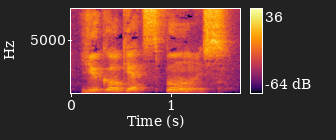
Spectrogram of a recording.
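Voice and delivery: "You go get spoons" slow, with gliding go and long spoons; slow repeat-after-me model. Shown as a demonstration. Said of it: "한번 따라해 보실까요?". ("You go get spoons"를 천천히 따라 하기용으로)

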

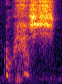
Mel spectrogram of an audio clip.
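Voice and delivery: urgent high hushing, whispery; frightened whisper. A narrator's reading. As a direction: shush her in alarm. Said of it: "whispered in a frightened tone".

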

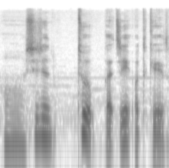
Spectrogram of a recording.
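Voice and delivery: usual speaking voice

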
